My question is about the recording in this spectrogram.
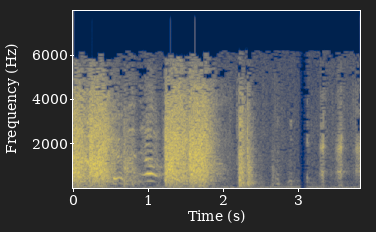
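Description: Gunshots ring out in a radio drama gunfight: a few loud, harsh blasts with long ringing decays, followed by several fainter, shorter cracks.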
